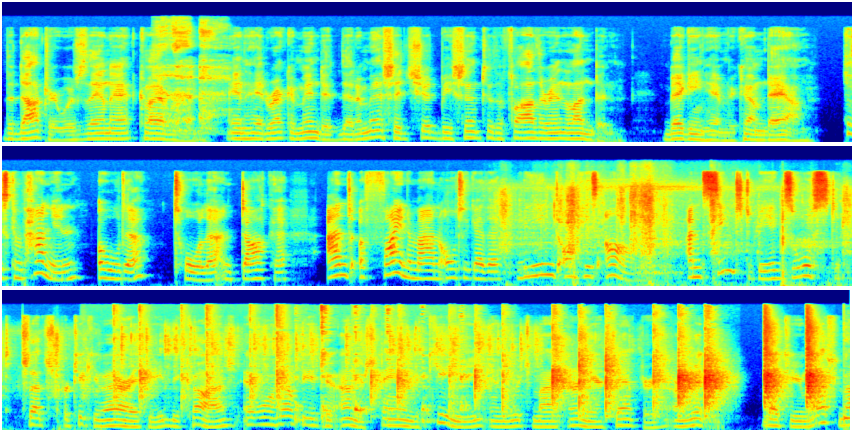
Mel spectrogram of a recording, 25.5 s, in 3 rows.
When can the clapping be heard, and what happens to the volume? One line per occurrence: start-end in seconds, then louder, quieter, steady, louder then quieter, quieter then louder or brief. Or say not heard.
17.8-25.4 louder.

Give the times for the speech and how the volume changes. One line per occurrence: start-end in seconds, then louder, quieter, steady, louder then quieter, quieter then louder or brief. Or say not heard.
0.0-25.4 steady.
